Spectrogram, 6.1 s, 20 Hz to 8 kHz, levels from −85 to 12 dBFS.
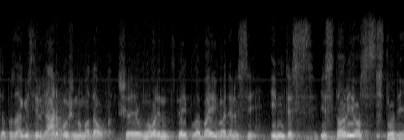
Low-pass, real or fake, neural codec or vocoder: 7.2 kHz; real; none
